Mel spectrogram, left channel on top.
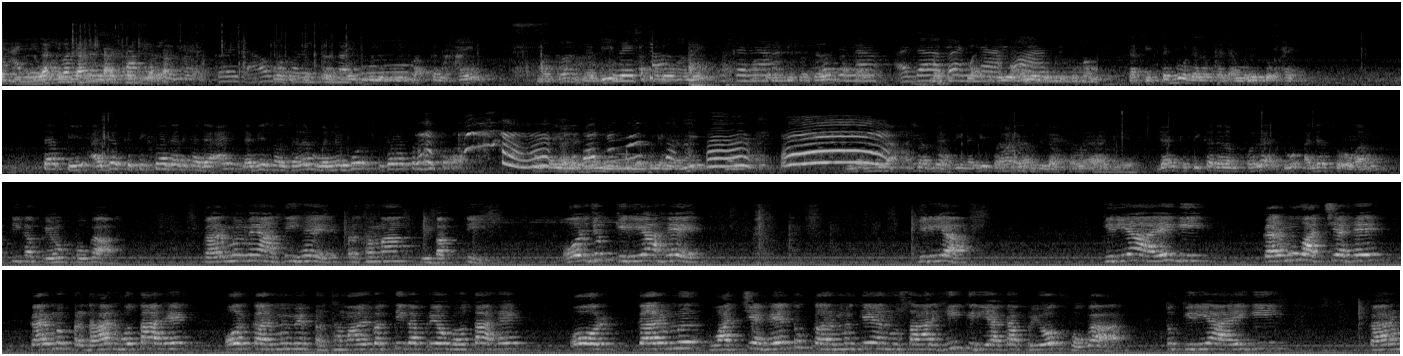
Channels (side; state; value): both; different; correlation 0.00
